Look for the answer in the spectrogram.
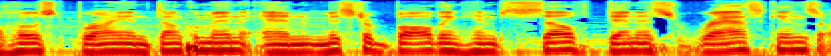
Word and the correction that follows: Haskins: are the guests. – Oh. – I hope I'm saying that right. Haskins, Dennis Haskins.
